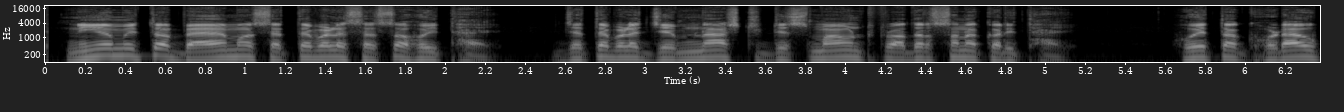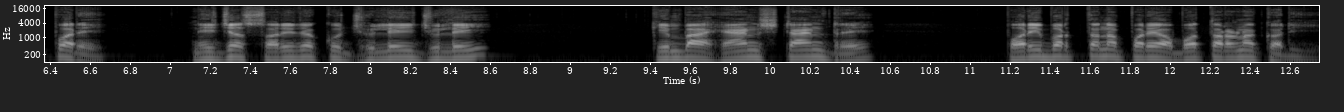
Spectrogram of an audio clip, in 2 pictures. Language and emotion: Odia, neutral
